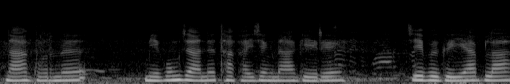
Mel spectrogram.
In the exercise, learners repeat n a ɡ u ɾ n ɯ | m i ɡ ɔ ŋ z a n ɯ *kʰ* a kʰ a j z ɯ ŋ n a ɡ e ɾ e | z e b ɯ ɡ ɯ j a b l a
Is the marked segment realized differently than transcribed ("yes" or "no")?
yes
